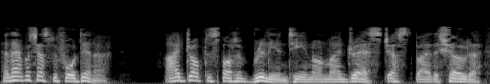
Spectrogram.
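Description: Man voicing a brisk young woman, pitched high. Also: slightly rough, no room sound, lo-fi sound, natural voice. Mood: explaining, defensive. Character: brisk, defensive young upper-class married woman. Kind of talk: audiobook character voice.

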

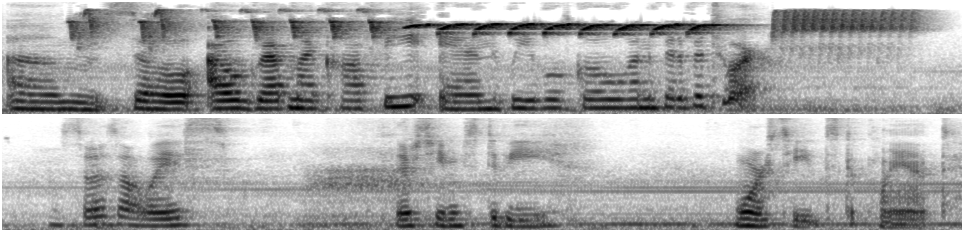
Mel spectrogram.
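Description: A woman's voice: medium pitch, steady tone, unhurried, long pauses, dull audio. A woman in her thirties hosting a gardening channel, giving a casual, upbeat tour of her indoor plants. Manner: chatty and upbeat, walking through her plants. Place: house interior, rooms and furnace room. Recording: noisy home room with furnace hum.

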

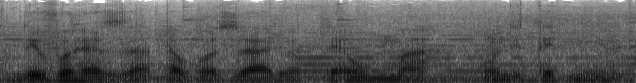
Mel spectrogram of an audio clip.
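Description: Animated verse drama: weary wanderer, lowish pitch, solemn rhythmic lines, music underneath. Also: male voice. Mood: solemn, resolved. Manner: measured, solemn, rhythmic delivery with falling refrains. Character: solemn male drought migrant, questioning, weary, plain-spoken.

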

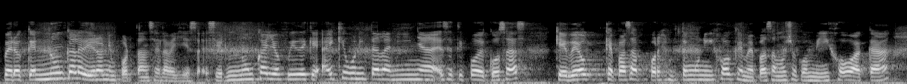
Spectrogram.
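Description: A woman's voice: a little high, fast, few pauses, darkish tone, muffled recording, a little hiss or hum. A young woman from Cuba talking casually in a podcast interview, explaining her thoughts in a reflective way. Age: young adult. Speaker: podcast guest, model. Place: indoor podcast set at a table.

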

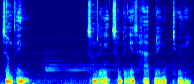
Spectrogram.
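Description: A deep-voiced, brooding male vampire, acted by a man for an ASMR roleplay, wounded yet seductive. He speaks in a dark, mellow tone with heavy gravel, keeping it intimate and guarded. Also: soft background music. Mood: haunted, wondering. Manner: slow, halting, intimate delivery. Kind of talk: ASMR audio roleplay acting.

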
